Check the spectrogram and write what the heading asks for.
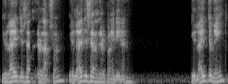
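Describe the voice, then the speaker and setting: A man's voice: mid-range voice, fairly quick, warm tone, a little hiss or hum, low-quality recording. A man with a Filipino accent chairing a formal hearing, questioning a witness sternly, lecturing at length and mixing English and Tagalog. He stalls often on fillers and repeated words. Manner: switches between English and Tagalog mid-sentence.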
